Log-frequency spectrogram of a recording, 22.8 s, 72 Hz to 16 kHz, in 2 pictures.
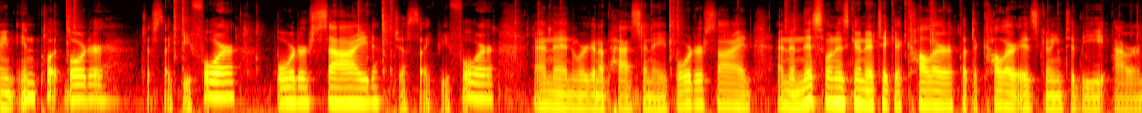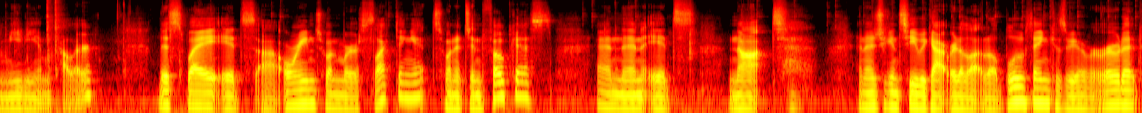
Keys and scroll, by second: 0.5 Down, 0.7 Return, 2.2-3.0 typing, 3.6 Down, 3.9 Return, 5.2-6.0 typing, 6.5 Down, 6.7 Return, 7.3 c, 7.9 Return, 9.4 p, 10.3 Left, 10.8 Down, 11.9 Return, 13.2 ,, 13.7 ctrl+s, 16.4 ,, 18.5 ctrl+s.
